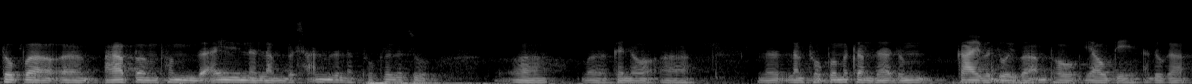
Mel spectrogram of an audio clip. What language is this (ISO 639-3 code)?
mni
